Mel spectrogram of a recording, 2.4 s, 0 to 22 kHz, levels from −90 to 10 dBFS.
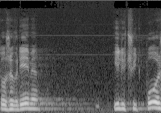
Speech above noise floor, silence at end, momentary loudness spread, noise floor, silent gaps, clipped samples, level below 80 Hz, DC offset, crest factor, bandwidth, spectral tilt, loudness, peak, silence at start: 25 dB; 0 s; 24 LU; -41 dBFS; none; under 0.1%; -58 dBFS; under 0.1%; 16 dB; over 20 kHz; -5.5 dB/octave; -18 LUFS; -2 dBFS; 0 s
